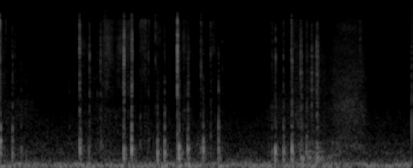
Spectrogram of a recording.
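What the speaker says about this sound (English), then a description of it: "And I'm just going to type in Fenty." Quick, light clicks of a computer keyboard being typed on during graphic design work in Canva, an irregular burst of keystrokes, close but quiet and with no voices.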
